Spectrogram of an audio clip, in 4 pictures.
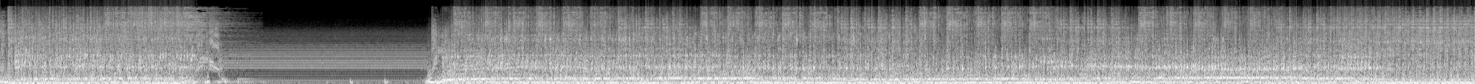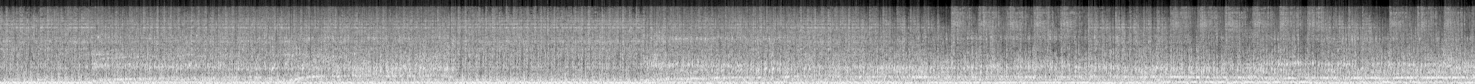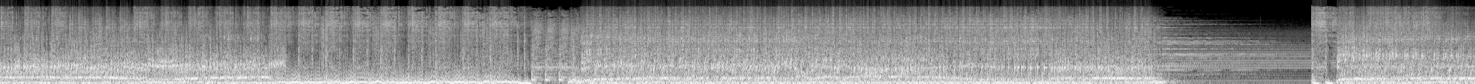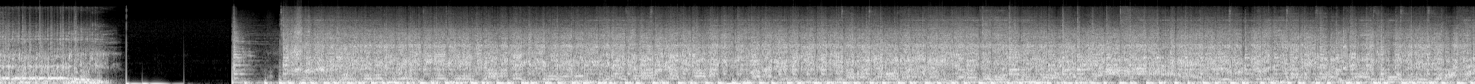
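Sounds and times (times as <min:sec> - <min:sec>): rapid drum hits: 0:00.0 - 0:02.4, 0:04.3 - 0:41.6, 0:42.6 - 0:45.2, 0:46.6 - 0:59.0
harsh distorted noise music: 0:00.0 - 0:45.7, 0:46.3 - 0:59.0.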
